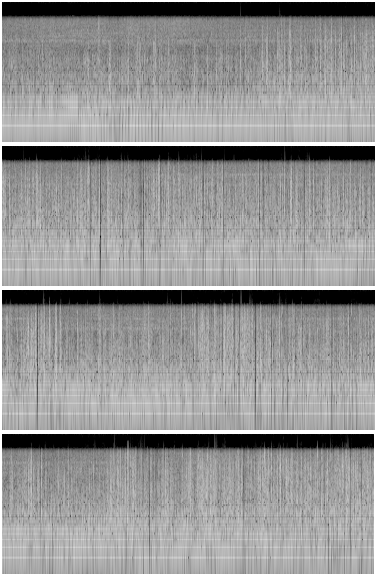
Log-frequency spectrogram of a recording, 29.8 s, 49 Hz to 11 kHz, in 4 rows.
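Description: Harley-Davidson Sportster 883's air-cooled V-twin engine running steadily at road speed, its pitch shifting a little now and then, under heavy wind noise buffeting the microphone.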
